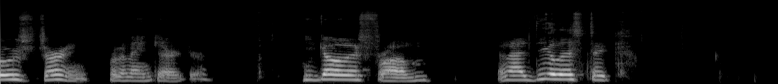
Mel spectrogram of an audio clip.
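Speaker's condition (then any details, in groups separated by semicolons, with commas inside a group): Cerebral palsy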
